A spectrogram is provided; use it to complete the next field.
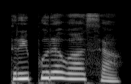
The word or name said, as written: ತ್ರಿಪುರವಾಸ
